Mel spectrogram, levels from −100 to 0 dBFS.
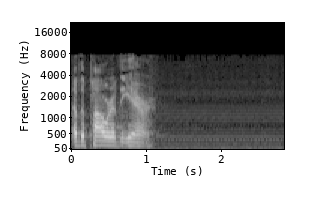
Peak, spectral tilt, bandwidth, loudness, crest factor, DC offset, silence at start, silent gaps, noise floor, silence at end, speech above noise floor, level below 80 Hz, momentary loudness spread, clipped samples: -8 dBFS; -3 dB/octave; 8 kHz; -24 LUFS; 20 dB; under 0.1%; 0 s; none; -58 dBFS; 1.75 s; 35 dB; -64 dBFS; 13 LU; under 0.1%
